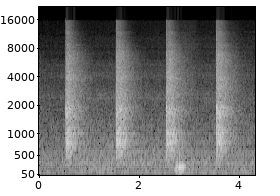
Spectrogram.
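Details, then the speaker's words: Extracorporeal shock wave lithotripsy of a kidney stone in a 41-year-old man, ultrasound-guided, waves passing through water into the body; sharp, regular cracking pulses about once a second; lithotripsy pulses. "thuốc này là chúng ta sẽ dùng sóng từ ngoài vào được đi qua môi trường nước vào cơ thể và định vị đúng viên giỏi và Tán vỡ ra"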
